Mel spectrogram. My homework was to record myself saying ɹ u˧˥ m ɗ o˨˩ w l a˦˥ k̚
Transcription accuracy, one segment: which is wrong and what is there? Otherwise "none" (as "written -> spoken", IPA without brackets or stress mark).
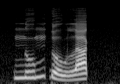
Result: ɹ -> n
